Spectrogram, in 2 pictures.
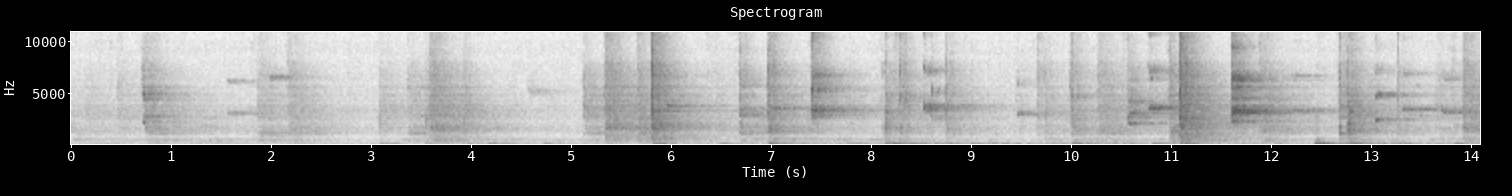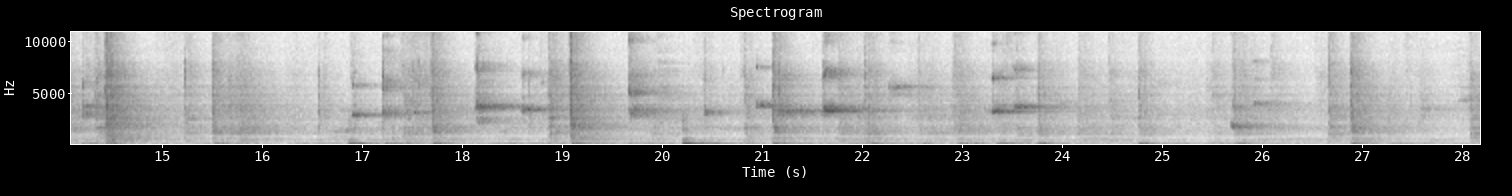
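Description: A squash rally: the ball cracks off the rackets and smacks against the court walls again and again, with short shoe squeaks on the wooden floor. Two heavy thuds, about twelve and twenty seconds in, are the loudest sounds.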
